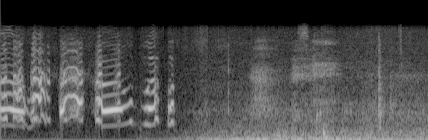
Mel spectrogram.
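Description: A person laughing, high-pitched and in quick repeats, stopping about two seconds in; after that, the low steady rumble of the car's engine and road noise heard from inside the cabin.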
